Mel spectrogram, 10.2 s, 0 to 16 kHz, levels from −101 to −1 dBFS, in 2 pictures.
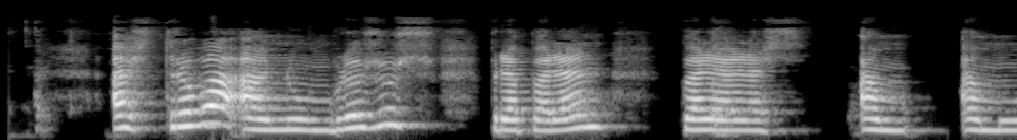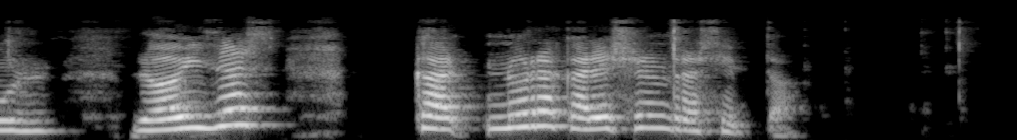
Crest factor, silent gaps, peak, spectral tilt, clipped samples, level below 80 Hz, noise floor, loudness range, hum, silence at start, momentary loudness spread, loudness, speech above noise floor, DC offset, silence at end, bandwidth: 20 dB; 7.01-7.14 s; 0 dBFS; -3.5 dB/octave; under 0.1%; -78 dBFS; -81 dBFS; 6 LU; none; 0.15 s; 17 LU; -18 LUFS; 63 dB; under 0.1%; 1.15 s; 9.6 kHz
